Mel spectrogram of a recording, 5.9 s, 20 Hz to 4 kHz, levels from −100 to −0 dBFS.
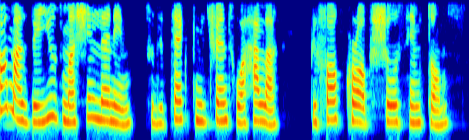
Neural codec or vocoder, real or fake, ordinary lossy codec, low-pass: none; real; none; 3.6 kHz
